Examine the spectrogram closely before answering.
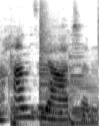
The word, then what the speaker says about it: Hanseaten: a German cookie recipe for hanatan that's how it is pronounced and these are from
